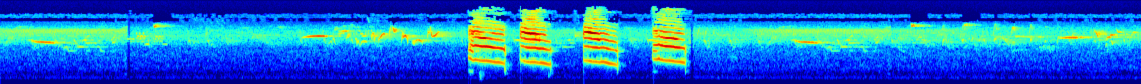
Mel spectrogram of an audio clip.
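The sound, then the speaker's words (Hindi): Four loud, close cat meows come in quick succession, each a drawn-out falling cry, set between stretches of faint, high bird twittering in the background. “Teacher, अब अपनी class में सबसे पीछे बैठे हुए स्टूडेंट से कहें कि वो बिल्ली की आवाज पर यस कहें।”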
